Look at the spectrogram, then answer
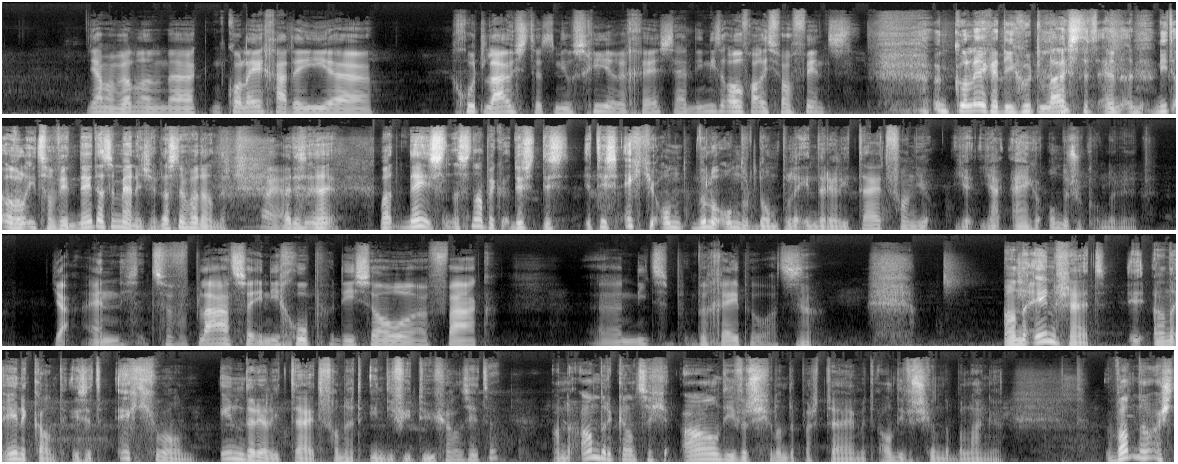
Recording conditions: busy venue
